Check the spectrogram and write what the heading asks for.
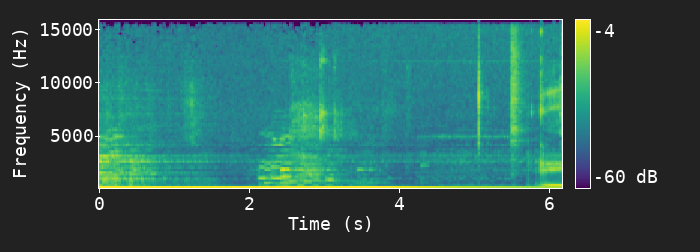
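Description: Church praise band music winding down: a long held low bass note under organ chords and a short melodic line, the whole sound fading over the last two seconds.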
